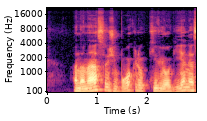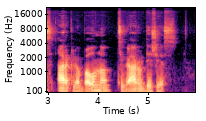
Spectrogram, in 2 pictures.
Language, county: Lithuanian, Klaipėda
